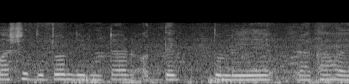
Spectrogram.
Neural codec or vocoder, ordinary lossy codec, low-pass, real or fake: none; none; 7.2 kHz; real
